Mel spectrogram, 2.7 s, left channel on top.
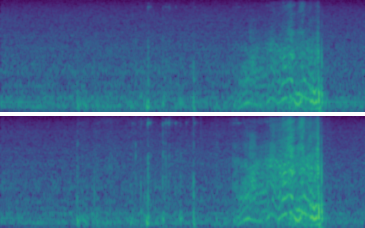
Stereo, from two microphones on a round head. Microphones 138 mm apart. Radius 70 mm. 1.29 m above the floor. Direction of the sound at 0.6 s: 80° right.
